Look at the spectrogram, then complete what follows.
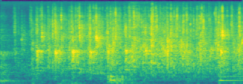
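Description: An audience applauds steadily after a concert at a festival, a dense wash of clapping that holds at an even level throughout, with a few brief tonal voices or cheers rising through it.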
